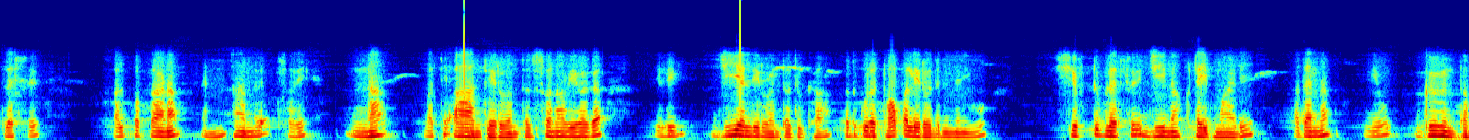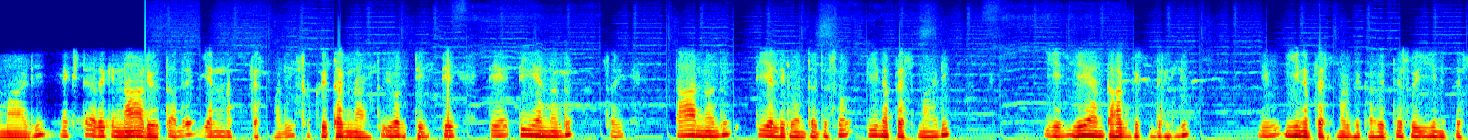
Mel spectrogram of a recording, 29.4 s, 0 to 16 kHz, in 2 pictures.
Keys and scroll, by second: 2.1 typing, 12.8 typing, 14.8 f, 17.4 n, 23.8 t, 26.3 typing.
